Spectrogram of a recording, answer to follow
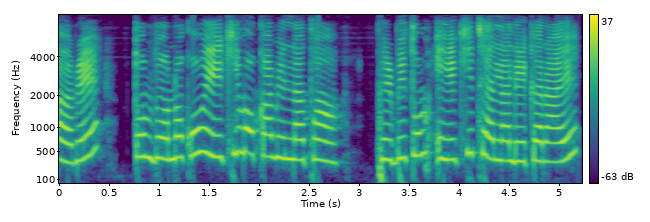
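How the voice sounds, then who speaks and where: A female-sounding, cartoonish character voice pitched extremely high for a woman, speaking at a moderate pace. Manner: warm, kindly.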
